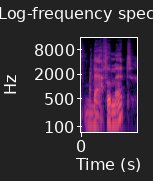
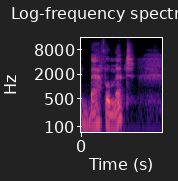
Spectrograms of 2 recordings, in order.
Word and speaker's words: Baphomet: in this issue it's Baphomet I did look it up to make sure I was pronouncing it correctly Baphomet I'm not sure exactly where the emphasis is put there but he's really cool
